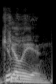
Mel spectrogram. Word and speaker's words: Gillian: I didn't think that how do you pronounce the name? Gillian.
